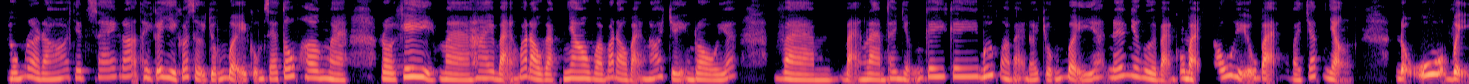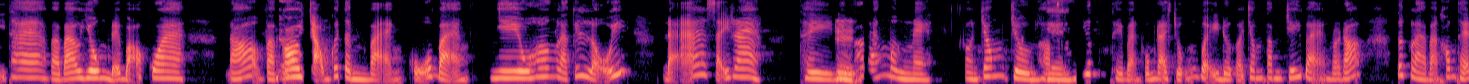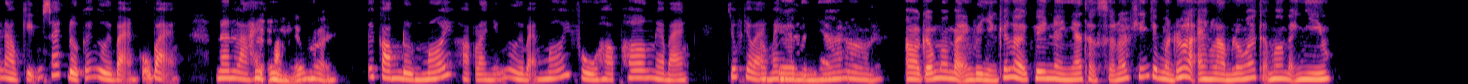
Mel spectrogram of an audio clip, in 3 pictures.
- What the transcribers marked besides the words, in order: static; tapping; other background noise; distorted speech; mechanical hum
- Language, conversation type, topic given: Vietnamese, advice, Làm sao để xin lỗi một cách chân thành khi bạn khó thừa nhận lỗi của mình?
